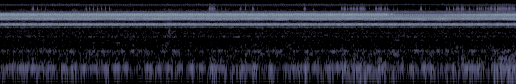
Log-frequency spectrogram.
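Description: Faint, steady trilling of crickets in a continuous night chorus, with a low steady hum underneath.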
